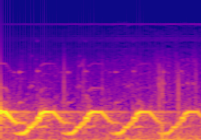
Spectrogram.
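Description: A single wailing tone that rises quickly, holds at the top, then falls, repeating about twice a second like a siren warble.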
